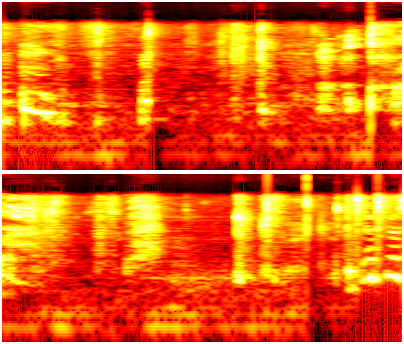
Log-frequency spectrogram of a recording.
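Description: Voices making sounds without clear words, with a few short sharp clicks in the second half.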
